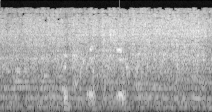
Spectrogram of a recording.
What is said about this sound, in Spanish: Está en el baño, lo bajaron dos veces.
